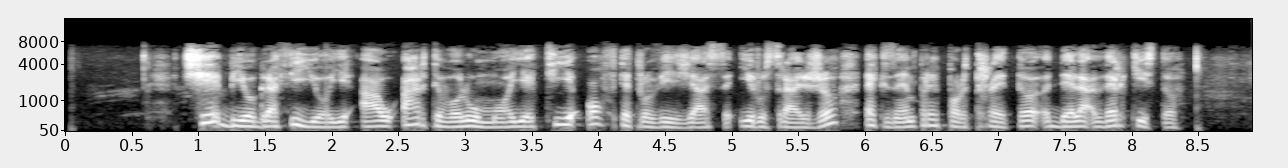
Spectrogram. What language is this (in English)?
Esperanto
